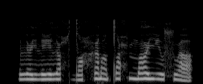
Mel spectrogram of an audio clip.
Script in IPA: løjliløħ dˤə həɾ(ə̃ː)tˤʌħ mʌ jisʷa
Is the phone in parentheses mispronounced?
yes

